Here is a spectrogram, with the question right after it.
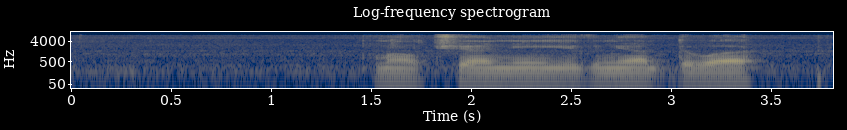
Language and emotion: Russian, angry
